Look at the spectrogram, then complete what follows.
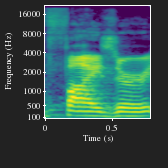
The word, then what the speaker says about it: Pfizer: It's just that the P in Pfizer is silent.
